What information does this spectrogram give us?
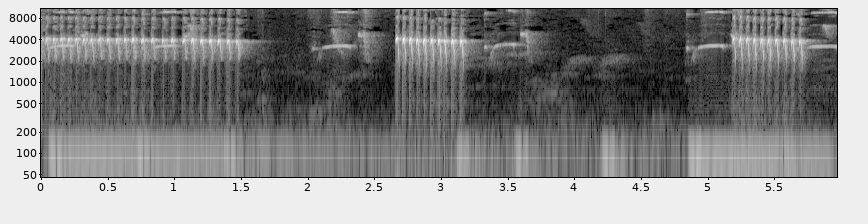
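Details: Female prinia singing tight, rapid trills, a tutor recording meant to teach other songbirds. Three bursts of dense, high, rattling pulses, the first about 1.5 seconds long, separated by short thin whistles and chips, over a low background hum.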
